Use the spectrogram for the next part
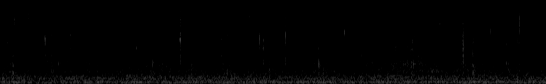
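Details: A Miniature Australian Shepherd licking peanut butter off a foot, with soft, wet smacking clicks coming in quick irregular bursts over a steady low hum.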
